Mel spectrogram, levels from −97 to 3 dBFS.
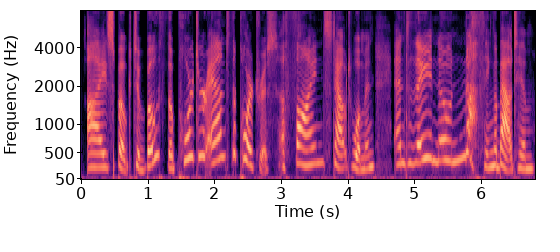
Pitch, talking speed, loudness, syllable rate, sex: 300 Hz, 165 wpm, -18 LUFS, 4.4 syllables/s, female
